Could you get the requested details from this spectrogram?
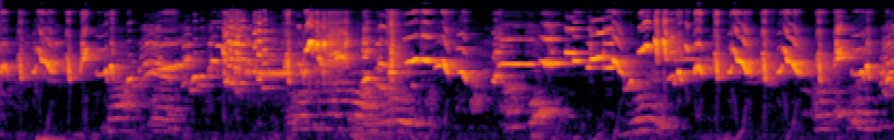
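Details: Kacer, the Oriental magpie-robin, pours out a fast, continuous song of bright whistled notes, quick trills and sharp upward and downward sweeps with hardly a pause.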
